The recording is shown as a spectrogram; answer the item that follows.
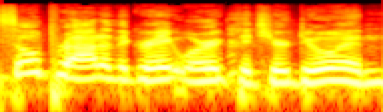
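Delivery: proud, gushing, high-pitched tone. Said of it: "that's the aunt accent".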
